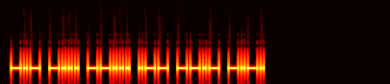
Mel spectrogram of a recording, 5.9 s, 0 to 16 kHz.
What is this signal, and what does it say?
Morse code, heard as a keyed tone, about 25 wpm, 700 Hz. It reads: KB7WQC
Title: USA Call Signs Repeated 2x 25wpm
